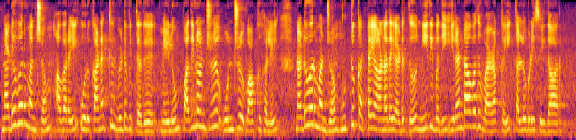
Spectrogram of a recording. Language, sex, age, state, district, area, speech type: Tamil, female, 30-45, Tamil Nadu, Mayiladuthurai, urban, read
